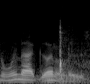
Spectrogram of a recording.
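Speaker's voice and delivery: plain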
